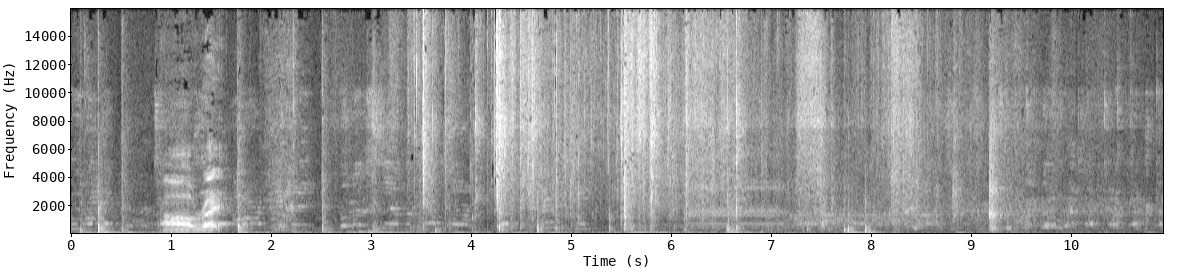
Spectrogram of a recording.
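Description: Plastic shrink wrap being torn and pulled off a trading-card box, crackling and crinkling in a run of sharp bursts through most of the stretch. A short voiced hum rising in pitch comes about a second in.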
